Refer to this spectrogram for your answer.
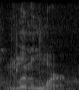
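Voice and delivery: murmured under the breath; quiet resigned echo. Shown as a demonstration.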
